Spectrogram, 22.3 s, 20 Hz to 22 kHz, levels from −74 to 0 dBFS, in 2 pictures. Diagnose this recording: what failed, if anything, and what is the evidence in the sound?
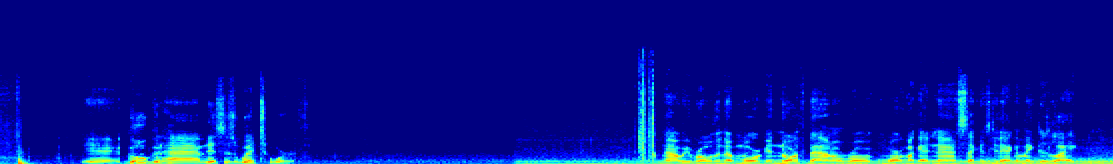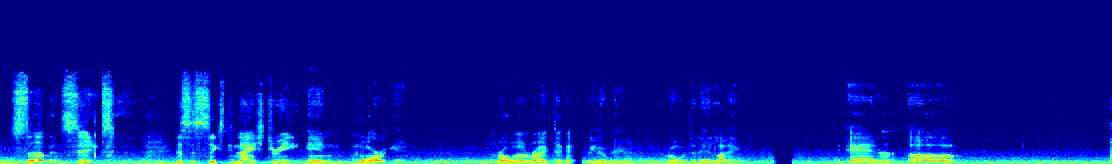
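The analogue wiring stage is the likely source of the cable scratch noise from 6.34 to 6.55 s. For about 0.2 s a dense, uneven scratching rides over the sound, nearly as loud as the programme itself. That texture fits a worn cable, connector or control being moved, with its contact resistance jumping around rapidly and injecting irregular noise bursts straight into the signal path before conversion.

The network stage shows a burst of packet loss twice. At 16.81 to 16.96 s, 120 ms of audio never arrives. The receiver fills the gap by extending the last sound and fading it, then resumes 120 ms further on with that stretch missing. At 19.75 to 19.84 s the same happens on a smaller scale: about 55 ms of concealment covers 60 ms of lost audio. Both point to a few consecutive packets dropped or arriving too late.

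The long network dropout from 18.85 to 19.06 s is also on the network side. About 180 ms of audio is lost. Concealment carries the last sound forward as a fading buzz or hiss across roughly 178 ms, and it decays until about 90 ms of silence remains before audio returns. The length and the drop to silence most likely indicate a stretch where nothing reached the receiver, rather than a short packet burst.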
